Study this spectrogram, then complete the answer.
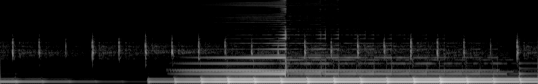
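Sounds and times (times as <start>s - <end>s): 
reversed music without piano: 1.7s - 5.3s.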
